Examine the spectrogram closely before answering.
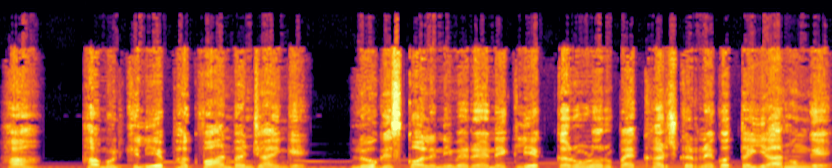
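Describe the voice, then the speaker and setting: A man's voice: on the high side, animated, normal speed, darkish tone, soft background music, natural voice. A man playing an eager, anxious male space scientist in a dramatized adventure story. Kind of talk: dramatized Hindi audio story dialogue.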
